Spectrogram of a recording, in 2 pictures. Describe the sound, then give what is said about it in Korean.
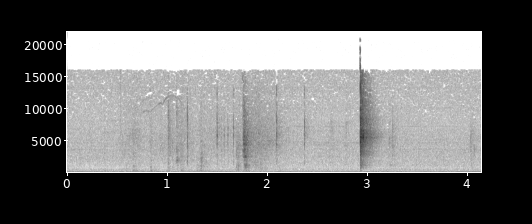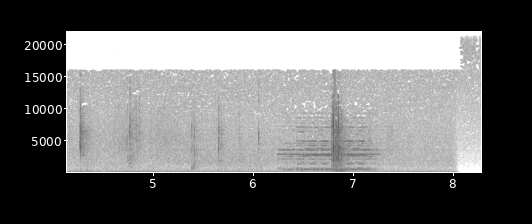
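A telephone rings once in a short electronic burst near the end, following scattered faint clicks and ticks over a low steady hum, with no voices, as a call is placed from another number to a phone connected to audio equipment. “제가 장비에 연결된 전화에 다른 번호로 전화를 걸어서 이야기하고 있습니다.”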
